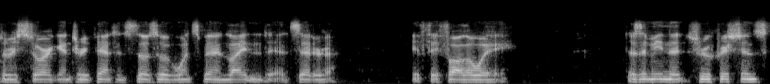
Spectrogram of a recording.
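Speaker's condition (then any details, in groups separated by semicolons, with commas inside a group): Parkinson's disease, mild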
